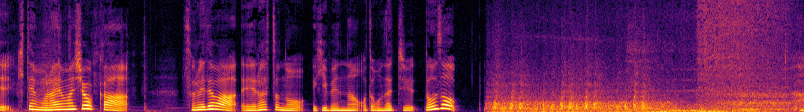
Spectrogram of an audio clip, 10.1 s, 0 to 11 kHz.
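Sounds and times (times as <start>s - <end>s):
speech: 0.0s - 1.7s, 2.3s - 6.4s
train on the Chuo Main Line arriving at Kobuchizawa station in Yamanashi: 6.1s - 10.0s.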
